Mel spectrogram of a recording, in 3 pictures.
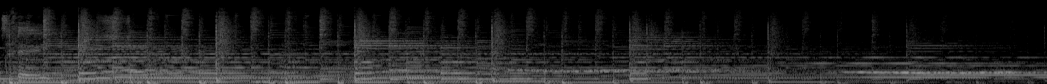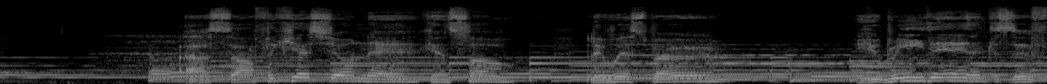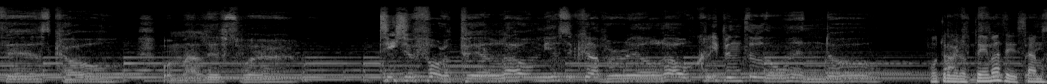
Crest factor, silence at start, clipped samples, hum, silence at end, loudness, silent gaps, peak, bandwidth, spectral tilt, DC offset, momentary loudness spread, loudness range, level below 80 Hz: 18 dB; 0 s; under 0.1%; none; 0 s; -33 LUFS; none; -14 dBFS; 16 kHz; -4.5 dB/octave; under 0.1%; 12 LU; 9 LU; -56 dBFS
